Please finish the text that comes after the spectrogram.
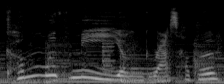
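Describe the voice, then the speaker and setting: An actress playing a crude, cocky love mentor in an audio drama, with slangy, mock-wise teasing. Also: female voice, fairly high pitch, sing-song, slow, over music. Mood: smug.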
